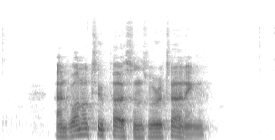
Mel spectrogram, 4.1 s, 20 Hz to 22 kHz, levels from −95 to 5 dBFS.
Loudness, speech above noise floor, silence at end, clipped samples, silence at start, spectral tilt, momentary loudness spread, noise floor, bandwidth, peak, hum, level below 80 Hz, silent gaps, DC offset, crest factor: -37 LUFS; 51 dB; 1.05 s; under 0.1%; 0.85 s; -6 dB/octave; 7 LU; -88 dBFS; 13 kHz; -18 dBFS; none; -70 dBFS; none; under 0.1%; 22 dB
